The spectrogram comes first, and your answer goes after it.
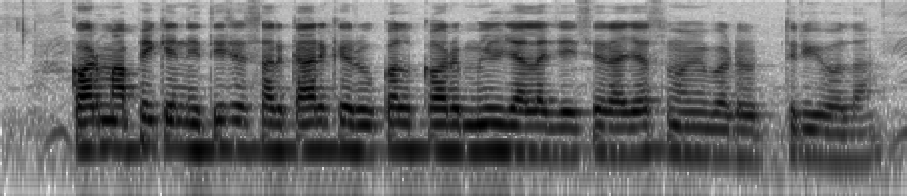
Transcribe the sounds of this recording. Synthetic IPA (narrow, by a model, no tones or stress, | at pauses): kəɾmapʰekenit̪̬isesəɾkaɾk̬eɾukəlkəɾmild͡ʒalad͡ʒəɪseɾad͡ʒasmamebəɽ̤ʱot̪ɾiɦola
